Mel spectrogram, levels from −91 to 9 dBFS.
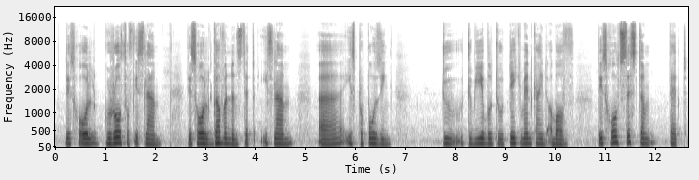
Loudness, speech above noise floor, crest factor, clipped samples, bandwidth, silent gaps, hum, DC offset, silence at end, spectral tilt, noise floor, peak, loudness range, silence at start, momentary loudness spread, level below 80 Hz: -23 LUFS; 38 dB; 20 dB; under 0.1%; 13.5 kHz; none; none; under 0.1%; 0.05 s; -6.5 dB/octave; -60 dBFS; -4 dBFS; 5 LU; 0.2 s; 12 LU; -60 dBFS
